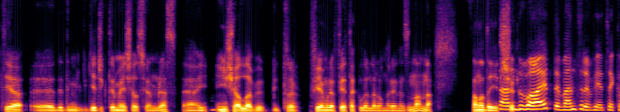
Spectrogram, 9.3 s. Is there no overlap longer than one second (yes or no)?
yes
